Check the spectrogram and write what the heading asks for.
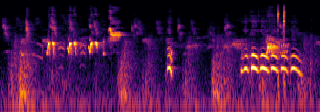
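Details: White-rumped shama (Copsychus malabaricus) in display sings a varied run of rich whistled phrases, some rising and falling in quick repeated loops, with a few harsher notes; faint background voices.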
